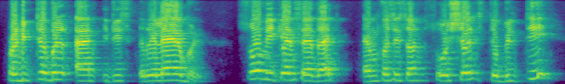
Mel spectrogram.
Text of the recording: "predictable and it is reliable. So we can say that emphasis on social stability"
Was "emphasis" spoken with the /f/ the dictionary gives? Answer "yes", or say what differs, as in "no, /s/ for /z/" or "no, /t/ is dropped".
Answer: yes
